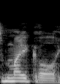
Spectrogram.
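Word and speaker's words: Michel: It's Michael. He says Michael. You have to ask his parents why they spelled it that way. – That's yes. Right. It is spelled a little differently. It's M-I-C-H-E-L.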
